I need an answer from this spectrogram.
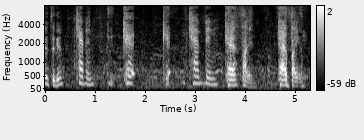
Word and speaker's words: Kevin: Kevin. Kevin. Kevin. Like Kev in.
